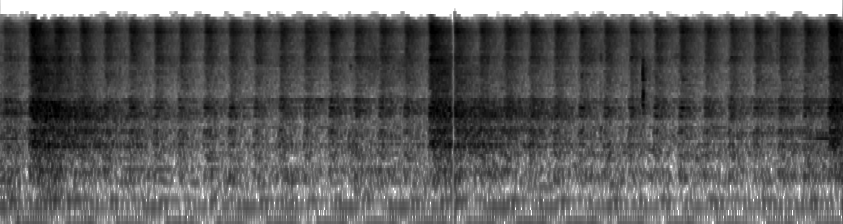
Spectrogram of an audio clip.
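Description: A steady, rhythmic chugging with hiss, about two to three beats a second, with a louder hissing surge about every four seconds. It sounds like a looped sound effect played over the stage sound system.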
